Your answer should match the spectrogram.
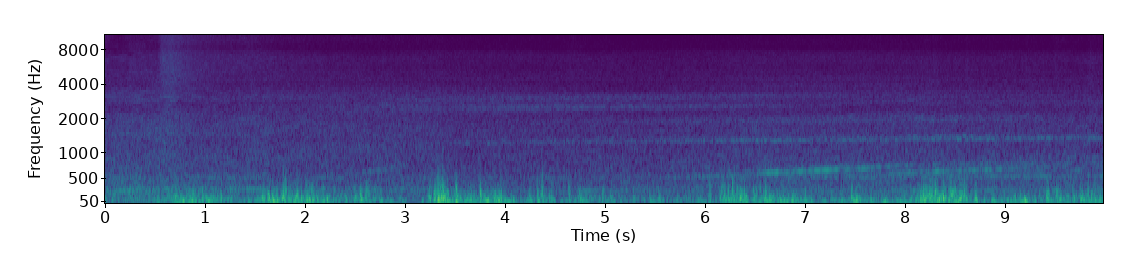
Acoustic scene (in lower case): subway station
